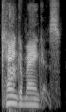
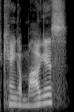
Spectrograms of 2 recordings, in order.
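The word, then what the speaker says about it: Kancamagus: myself included is the kanga mangas the way that it's technically supposed to be pronounced is the kanga Mogollon down to King Cummings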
